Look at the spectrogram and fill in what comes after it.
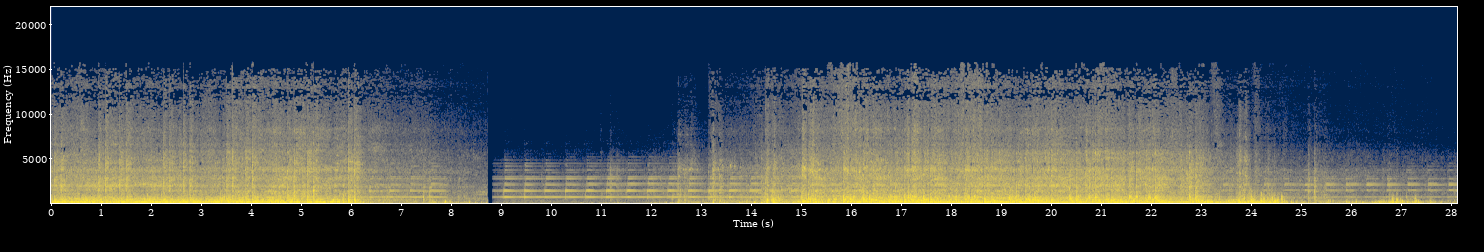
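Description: Train running on rails, loud for about six seconds, then dropping away and cutting off abruptly about nine seconds in. A quieter stretch follows with a steady high tone and soft pulses about twice a second. Then the loud train noise returns for about nine seconds and fades again near the end.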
